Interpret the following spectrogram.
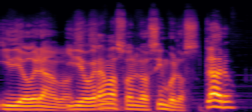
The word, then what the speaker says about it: ideogramas: Eh, esa palabra que dijiste ideiogramas son ideogramas.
